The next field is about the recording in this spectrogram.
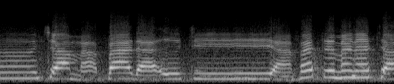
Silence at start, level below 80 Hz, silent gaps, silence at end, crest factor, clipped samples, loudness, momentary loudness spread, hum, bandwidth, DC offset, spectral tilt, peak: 0 s; -76 dBFS; none; 0 s; 14 dB; under 0.1%; -23 LUFS; 8 LU; none; 16.5 kHz; under 0.1%; -4 dB/octave; -8 dBFS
